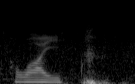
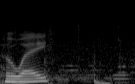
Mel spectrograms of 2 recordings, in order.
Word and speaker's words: Huawei: Hawaii. Hawaii. No, I'm gonna keep it with hello. They're actually a northern company. It's pronounced Huawei.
